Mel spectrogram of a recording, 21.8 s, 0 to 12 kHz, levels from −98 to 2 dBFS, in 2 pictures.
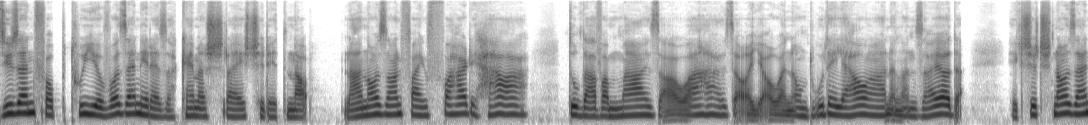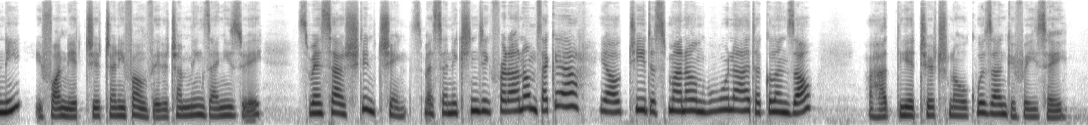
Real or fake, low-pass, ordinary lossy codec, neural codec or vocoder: fake; none; none; codec, 24 kHz, 0.9 kbps, WavTokenizer, medium speech release version 1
